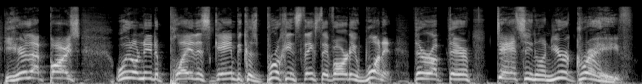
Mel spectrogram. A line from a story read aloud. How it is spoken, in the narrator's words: He started yelling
